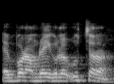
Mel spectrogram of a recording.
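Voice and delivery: usual speaking voice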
